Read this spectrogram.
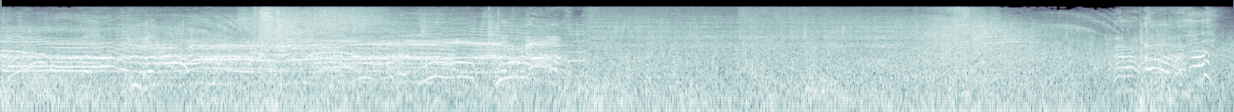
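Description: Swords swing and clash with sharp electric whooshes.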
